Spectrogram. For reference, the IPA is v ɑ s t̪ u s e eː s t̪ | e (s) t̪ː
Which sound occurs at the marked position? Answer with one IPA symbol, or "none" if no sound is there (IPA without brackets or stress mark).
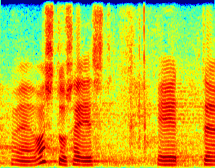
none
